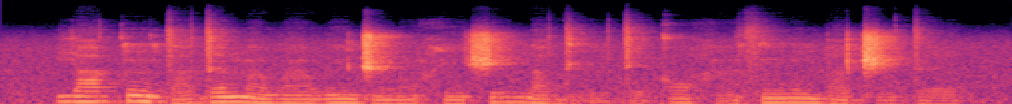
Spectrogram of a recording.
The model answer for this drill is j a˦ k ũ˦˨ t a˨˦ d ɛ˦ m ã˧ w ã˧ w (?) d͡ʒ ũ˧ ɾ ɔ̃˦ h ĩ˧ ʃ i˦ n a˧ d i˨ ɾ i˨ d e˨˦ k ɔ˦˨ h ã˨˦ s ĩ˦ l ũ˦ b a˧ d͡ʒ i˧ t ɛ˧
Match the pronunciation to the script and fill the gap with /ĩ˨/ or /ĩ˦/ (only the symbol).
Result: ĩ˦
